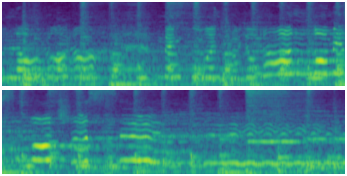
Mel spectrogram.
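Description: Operatic soprano singing a slow Spanish-language song with wide vibrato over a chamber orchestra of strings and piano. Near the end she settles onto one long held note.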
